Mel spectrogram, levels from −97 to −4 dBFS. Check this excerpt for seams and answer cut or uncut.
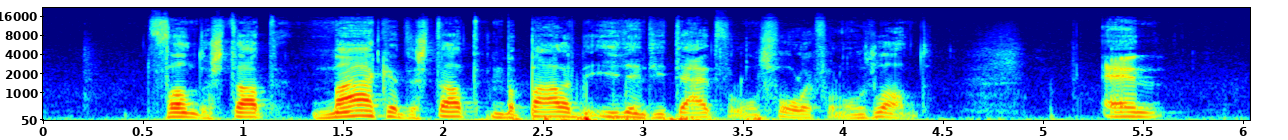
cut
